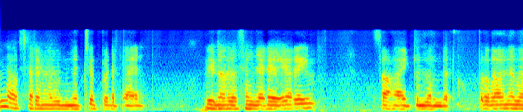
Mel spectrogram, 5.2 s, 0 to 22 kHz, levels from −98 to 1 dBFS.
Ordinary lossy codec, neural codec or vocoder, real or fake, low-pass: none; codec, 16 kHz, 1 kbps, FreqCodec, smaller model; fake; 7.2 kHz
